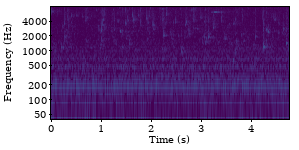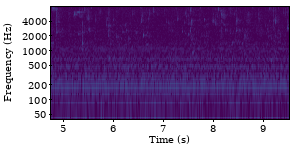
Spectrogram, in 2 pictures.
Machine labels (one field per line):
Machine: pump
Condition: normal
